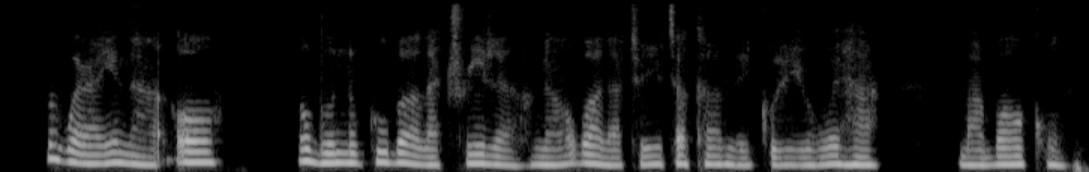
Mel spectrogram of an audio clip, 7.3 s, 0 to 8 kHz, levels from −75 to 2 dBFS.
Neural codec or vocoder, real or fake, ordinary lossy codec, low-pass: codec, 16 kHz, 1.1 kbps, Voila-Tokenizer; fake; none; none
